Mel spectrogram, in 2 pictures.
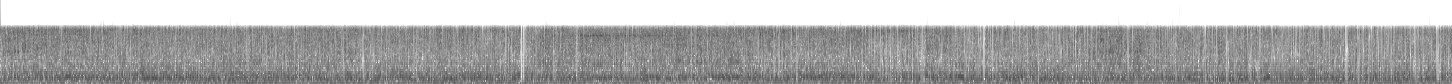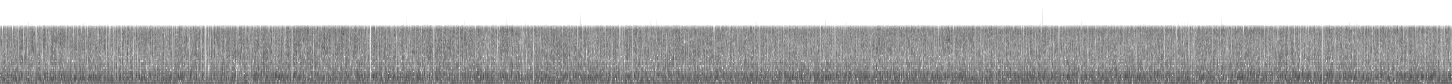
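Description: White Pass narrow-gauge train in motion, heard from an open car platform: a steady rush of wheels on track and wind, with the diesel locomotive's engine droning evenly underneath.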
